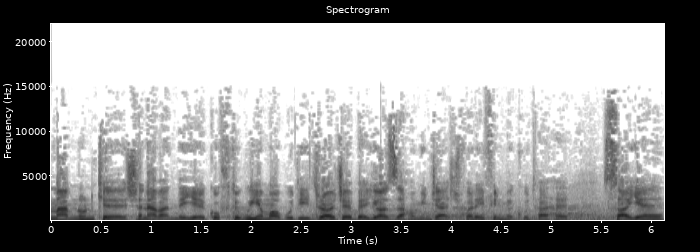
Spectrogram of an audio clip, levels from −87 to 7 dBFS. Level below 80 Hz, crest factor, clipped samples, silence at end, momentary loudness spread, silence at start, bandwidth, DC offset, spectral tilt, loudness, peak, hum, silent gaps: -38 dBFS; 14 dB; under 0.1%; 0 s; 7 LU; 0 s; 15.5 kHz; under 0.1%; -5 dB/octave; -14 LUFS; 0 dBFS; none; none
